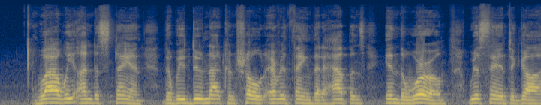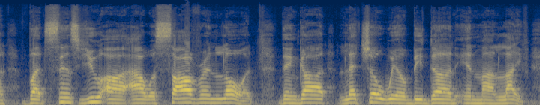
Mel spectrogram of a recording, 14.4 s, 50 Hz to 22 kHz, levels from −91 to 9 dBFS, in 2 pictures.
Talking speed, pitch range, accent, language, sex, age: 145 wpm, 125-145 Hz, American, English, male, 50-69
